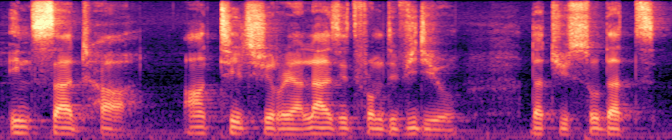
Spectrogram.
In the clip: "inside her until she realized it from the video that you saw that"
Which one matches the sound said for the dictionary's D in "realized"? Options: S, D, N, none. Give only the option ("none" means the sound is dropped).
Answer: none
